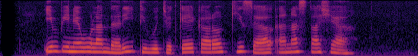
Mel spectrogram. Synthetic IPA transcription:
ʔimpinewuland̪a̤ɾid̪̥i̤wud̥ʒ̥ṳt̪̚kekaɾoɡ̥isɛla̰nast̪aʃia

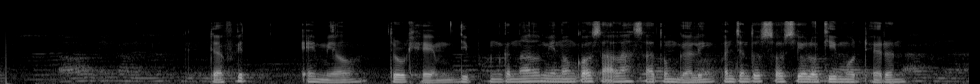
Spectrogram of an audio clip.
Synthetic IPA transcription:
d̥afɪt̪̚ | ʔemɪld̪̥urkhɛmd̪i̤pʊnkənalminɔŋkɔsa̰lahsat̪uŋɡalɪŋpəɲt͡ʃənt̪ʊsosioloɡ̥imoɖ̥ɛɾən

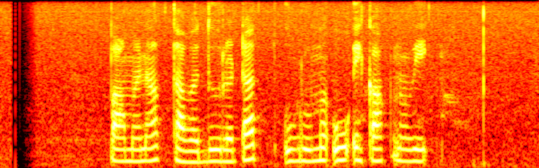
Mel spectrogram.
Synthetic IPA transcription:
pamənak̚t̪aʋəd̪uɾəʈat̪uɾuməʔuːʔekaknoʋe

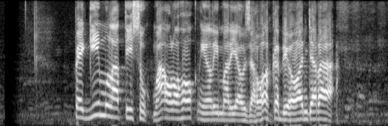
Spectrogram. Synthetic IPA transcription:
pɛɡimulat̪isuk̚maɔlɔɦɔk̚nialimaɾiauzawakərdiwawaɲt͡ʃaɾa

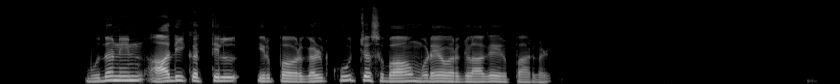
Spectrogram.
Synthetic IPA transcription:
bʊðɐnɪnaːðɪɣɐt̪ːɪl | ɪɾɯpːɐʋɐɾɣɐɭkuːt͡ʃːɐsʊbaːʋɐmʊɽɐjɐʋɐɾɣɐɭaːɣɐɪɾɯpːaːɾɣɐɭ

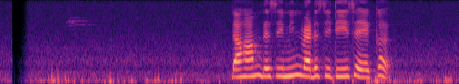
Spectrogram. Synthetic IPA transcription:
d̪aɦamd̪esiminʋæɖəsiʈiːsekə

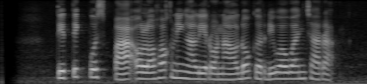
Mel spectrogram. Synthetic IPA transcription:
t̪it̪ɪk̚puspaʔɔlɔɦɔk̚niŋaliɾɔnaldokɨrdiwawaɲt͡ʃaɾa

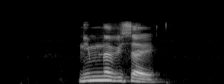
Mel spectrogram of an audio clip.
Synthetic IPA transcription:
nimnʌβisʌj

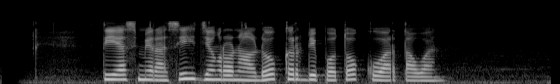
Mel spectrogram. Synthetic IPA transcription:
t̪iasmiɾasihd͡ʒɨŋrɔnaldokɨrdipɔt̪ɔkuwart̪awan

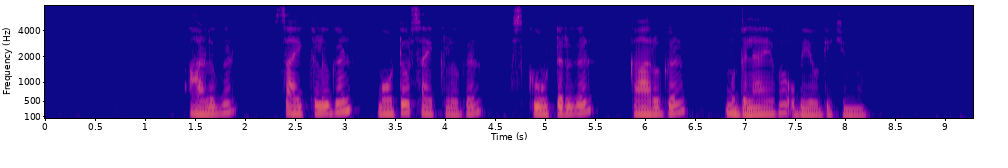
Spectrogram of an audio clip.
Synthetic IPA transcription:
aːɭuɣɐɭ | sɐjkʲːɐɭuɣɐɭ | mo̞ːʈːoːrsɐjkːɐɭuɣɐɭ | skuːʈːɐruɣɐɭ | kaːruɣɐɭ | muðɐlaːjɐʋɐʔṵbɐjo̞ːɡikʲːunːu

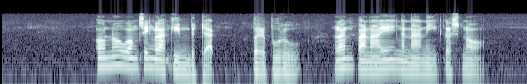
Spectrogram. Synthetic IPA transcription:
ʔɔnɔwɔŋsɪŋlaɡ̥i̤mbəɖ̥a̰k̚ | b̥ərb̥uɾu | lanpanaeŋənanikɾəsnɔ̰

